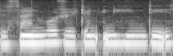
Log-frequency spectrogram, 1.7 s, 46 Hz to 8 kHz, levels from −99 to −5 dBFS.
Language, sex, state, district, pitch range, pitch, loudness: English, female, Arunachal Pradesh, Lower Dibang Valley, 150-155 Hz, 150 Hz, -14 LUFS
